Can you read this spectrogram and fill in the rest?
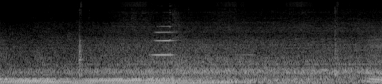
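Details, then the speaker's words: Electric motorcycle (dECO SUSU) front wheel spun by hand, brake side: steady rubbing whir as the caliper piston fails to retract fully and the pad keeps dragging on the disc; brake drag from sticking caliper piston. "ใช่ครับไม่ปอือยังดังอยู่นะไอ้กระบอกสุบมันไม่มันไม่ค่อยคายออืใช่เหมือนกระดดบอกสูบไม่ยอมไม่ยอมดันออก"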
